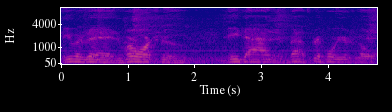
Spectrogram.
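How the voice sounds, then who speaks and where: A man with an Appalachian accent speaks fairly slowly at a medium pitch with fairly even intonation, amid noticeable background noise and audible room echo. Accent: Appalachian Kentucky. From eastern Kentucky. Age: 80s+. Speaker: retired school teacher. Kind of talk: oral history interview. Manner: halting.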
